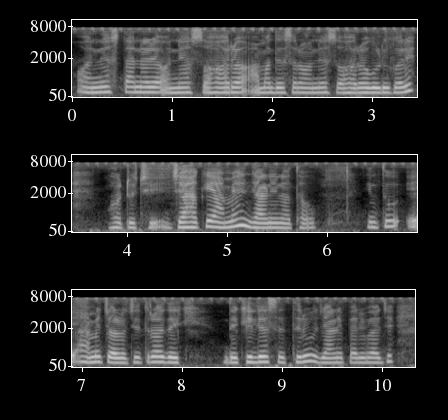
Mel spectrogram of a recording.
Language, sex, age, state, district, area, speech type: Odia, female, 45-60, Odisha, Subarnapur, urban, spontaneous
